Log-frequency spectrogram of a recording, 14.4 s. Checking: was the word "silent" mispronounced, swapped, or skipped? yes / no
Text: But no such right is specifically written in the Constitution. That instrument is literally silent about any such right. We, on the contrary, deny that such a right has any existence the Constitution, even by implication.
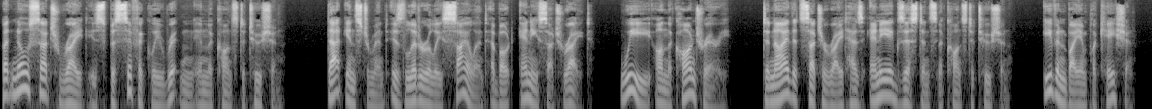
no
